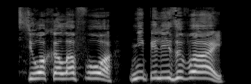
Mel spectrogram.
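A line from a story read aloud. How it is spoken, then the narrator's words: Shouted. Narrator (Russian): прокричал я ей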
